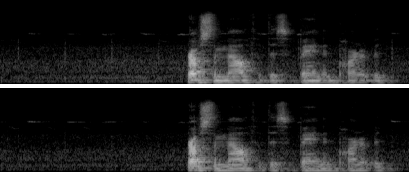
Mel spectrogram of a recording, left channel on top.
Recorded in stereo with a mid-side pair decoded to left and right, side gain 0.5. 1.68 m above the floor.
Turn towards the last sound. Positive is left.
turn(degrees=5)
